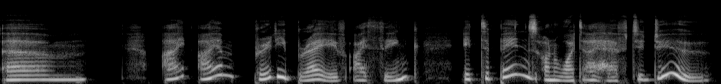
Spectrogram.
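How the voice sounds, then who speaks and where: A woman's voice: mid-range voice, sing-song, slow, a little mellow, slightly rough, no echo, clean studio sound, voice pushed up, heavily acted. A woman voicing a shy, nervous young male bunny who tries to be brave, in a children's bedtime story. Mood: nervous, hesitant. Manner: hesitant, nervous.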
